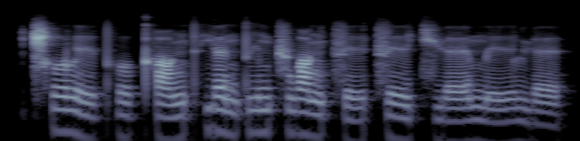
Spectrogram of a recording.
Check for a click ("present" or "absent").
absent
